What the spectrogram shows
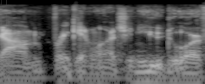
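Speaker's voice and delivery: menacing, hostile, hissing snake voice. Voicing a hostile snake glaring at a dwarf: hostile snake voice. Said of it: "he's like".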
